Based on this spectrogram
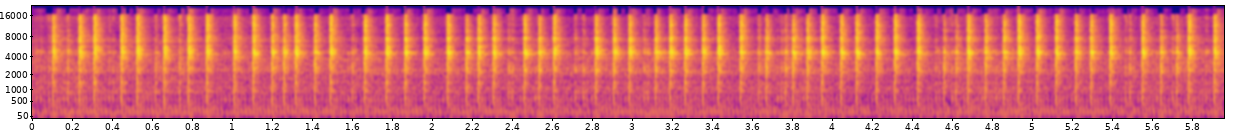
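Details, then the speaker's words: Engine with idle brought up, nice and fat: a fast, rattling buzz with slightly uneven, burbly pulses, running rich but holding speed steadily. "Don't worry, let it stall. We're gonna bring the idle up. It's nice and fat. That's how we like it."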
